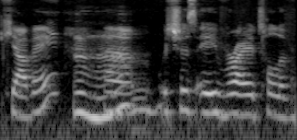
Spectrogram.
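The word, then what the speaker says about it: kiawe: as well um it's kiave smoked barbecue w is actually pronounced v in hawaiian so it's k-i-a-w-e but it's pronounced chiave which is a varietal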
